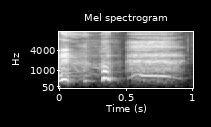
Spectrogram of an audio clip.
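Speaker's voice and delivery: sudden high laugh; high burst of laughter. Real, not acted. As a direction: giggle breaking out high. Laughing at chat joke.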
